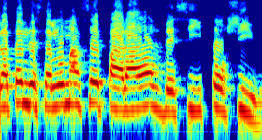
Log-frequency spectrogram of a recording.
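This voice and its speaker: A man's high-pitched voice at a moderate pace, over a quiet background. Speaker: university lecturer. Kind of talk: lecture. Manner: animated.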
